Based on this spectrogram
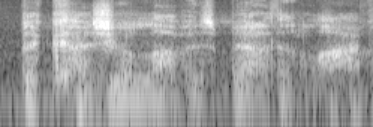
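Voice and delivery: reading the verse in a hushed whisper. Shown as a demonstration. Showing her morning devotion, whispering the Psalm to God. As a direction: breathe the psalm out softly, almost unvoiced. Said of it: "I'll read a few".

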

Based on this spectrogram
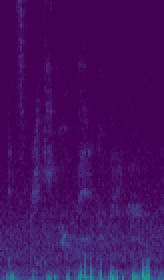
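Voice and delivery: hushed, voiceless murmur; barely audible, awestruck; awed whisper. Real, not acted. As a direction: whisper it under your breath. Nervously opening the package.

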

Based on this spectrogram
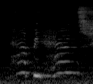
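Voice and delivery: very high pleading point. A narrator's reading. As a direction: point at the words, pitch way up. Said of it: "she said".

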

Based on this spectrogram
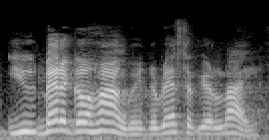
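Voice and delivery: usual speaking voice

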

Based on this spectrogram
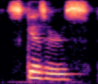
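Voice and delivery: "Skizzers." with a hard k after the s; own pronunciation. Shown as a demonstration. Gamer repeating his word for scissors, "Skizzers." with hard sk. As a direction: say "Skizzers." starting with sk. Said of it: "I call scissors skizzers".

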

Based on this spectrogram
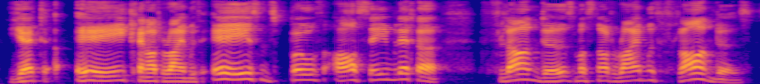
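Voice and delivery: high, slow, insistent lecturing; pedantic knight. A narrator's reading. Sir Palomides corrects the king's rhymes, high and pedantic. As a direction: spell it out in a high, drawn-out voice.

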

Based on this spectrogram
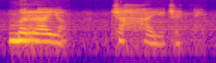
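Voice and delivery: normal talking voice

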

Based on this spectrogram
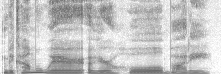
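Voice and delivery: calm, unhurried meditation voice with long pauses; guided meditation. Acted.

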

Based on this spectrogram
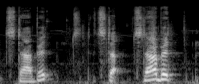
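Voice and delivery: rising irritated yell at the game; annoyed stop it. Real, not acted. Gamer yelling at the game to stop. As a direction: snap at the screen to stop. Game keeps interrupting him.

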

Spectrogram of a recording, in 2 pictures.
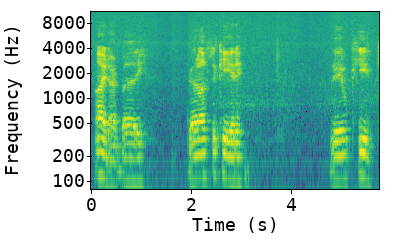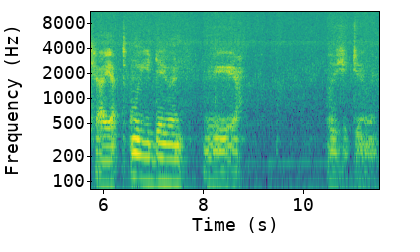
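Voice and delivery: quiet, cooing voice to a cat; soft pet talk. Real, not acted. Talking to the kitty cat.

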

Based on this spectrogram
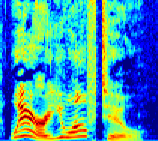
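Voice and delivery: Where are you off to? falling at the end; friendly Where are you off to? with a falling tune; falling question. Acted. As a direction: let the question drop, asking for information. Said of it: "Notice the falling intonation".

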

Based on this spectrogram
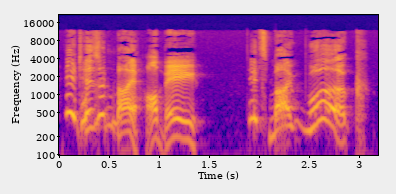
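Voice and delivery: high, loud, slow indignant snap; rude retort. Acted. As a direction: correct him with offended pride. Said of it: "retorted the Hemulan rudely".

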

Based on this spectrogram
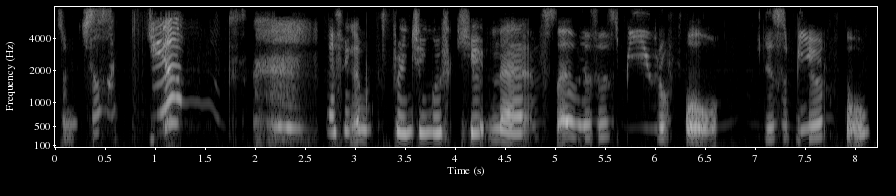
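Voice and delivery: very high squeal of delight over the dress; gushing squeal. Acted. Bride seeing her wedding dress, gushing very high squeal. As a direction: squeal like it's too cute to bear.

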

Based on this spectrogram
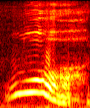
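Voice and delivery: high, loud falling whoa; amazed by the camera swing; surprised whoa. Real, not acted.

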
